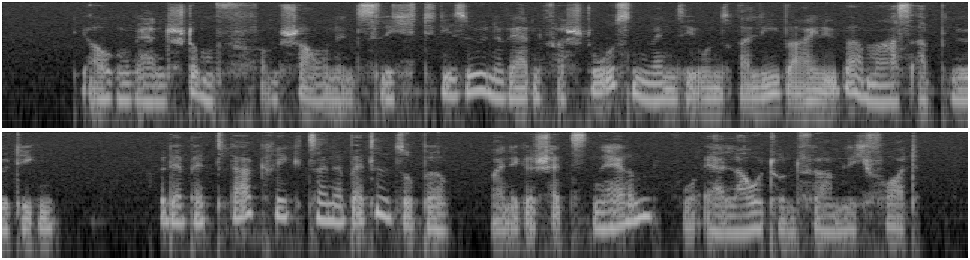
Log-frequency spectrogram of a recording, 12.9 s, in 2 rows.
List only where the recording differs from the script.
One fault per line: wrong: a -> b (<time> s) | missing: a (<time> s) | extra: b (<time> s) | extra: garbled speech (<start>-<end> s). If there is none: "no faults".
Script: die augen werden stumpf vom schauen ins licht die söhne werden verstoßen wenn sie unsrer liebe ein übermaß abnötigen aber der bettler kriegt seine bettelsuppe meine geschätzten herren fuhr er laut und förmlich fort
no faults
